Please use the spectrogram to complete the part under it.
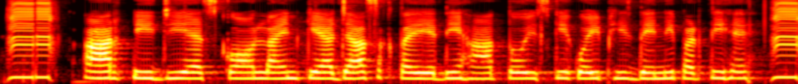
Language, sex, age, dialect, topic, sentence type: Hindi, female, 31-35, Garhwali, banking, question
